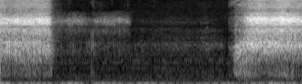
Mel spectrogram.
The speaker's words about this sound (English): sounds like white noise, but it almost sounds like a torch is being turned on. Yep. Steam releasing.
